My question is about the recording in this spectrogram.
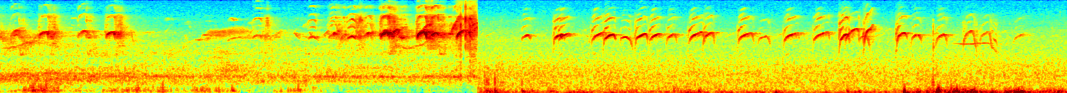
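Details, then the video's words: Brown-eared bulbuls in Japan calling loudly while feeding on cherry blossom nectar; sharp, arched squeaky notes in quick irregular bursts, with a steady low hum under the first half. "Bulbuls making noise in the cherry tree. 桜の木で騒ぐヒヨドリ"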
